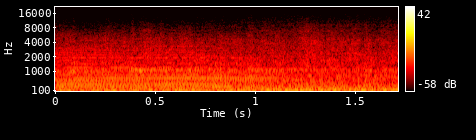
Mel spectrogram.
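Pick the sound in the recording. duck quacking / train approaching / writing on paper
train approaching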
